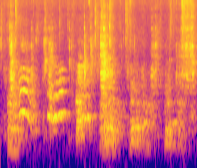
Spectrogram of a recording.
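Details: Five-week-old puppies of Ellie play indoors in the whelping box on a rainy day, giving repeated whining and whimpering calls that rise and fall, several short bursts about every half second to second, with soft shuffling.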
